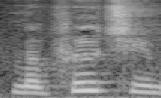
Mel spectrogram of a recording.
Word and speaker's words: Mapuche: Another type of mythology that comes from the same area is called Mapuche. Did I say that right? – Yeah. – Okay. Mapuche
